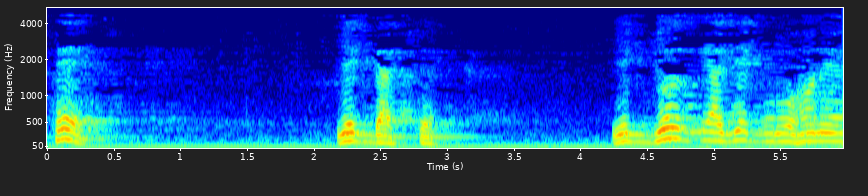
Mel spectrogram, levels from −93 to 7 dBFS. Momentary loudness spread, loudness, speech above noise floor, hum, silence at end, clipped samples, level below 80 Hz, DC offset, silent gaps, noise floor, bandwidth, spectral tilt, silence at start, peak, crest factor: 20 LU; -29 LUFS; 21 dB; none; 0 s; under 0.1%; -48 dBFS; under 0.1%; none; -48 dBFS; 4.9 kHz; -12.5 dB/octave; 0 s; -12 dBFS; 18 dB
